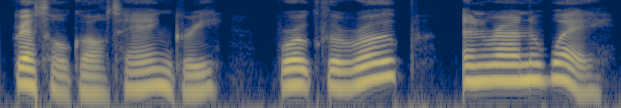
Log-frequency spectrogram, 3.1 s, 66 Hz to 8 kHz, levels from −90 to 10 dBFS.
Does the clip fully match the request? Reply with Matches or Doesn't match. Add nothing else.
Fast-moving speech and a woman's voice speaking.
Doesn't match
